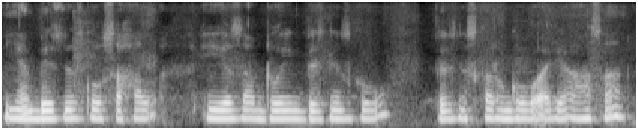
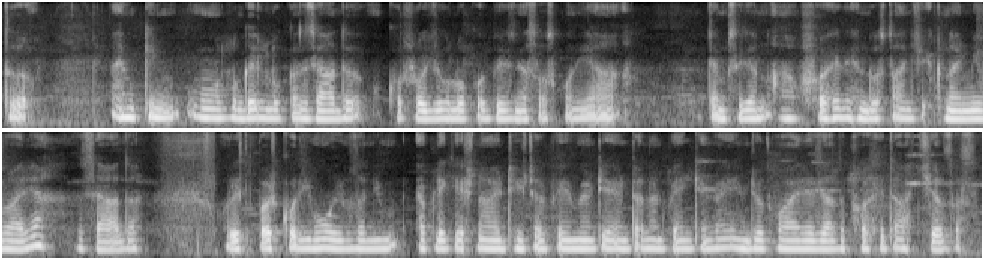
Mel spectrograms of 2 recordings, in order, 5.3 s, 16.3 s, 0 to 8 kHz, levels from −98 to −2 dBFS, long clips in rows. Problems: constant background noise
